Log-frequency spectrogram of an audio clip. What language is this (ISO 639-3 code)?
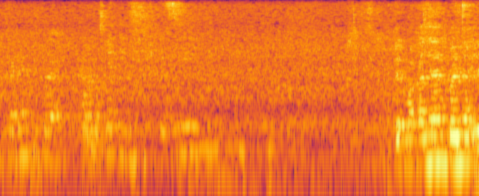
ind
